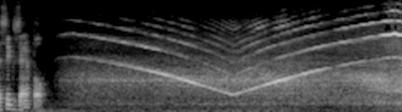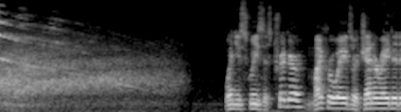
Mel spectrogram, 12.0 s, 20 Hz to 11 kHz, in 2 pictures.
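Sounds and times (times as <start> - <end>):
emergency vehicle siren wailing: 0.9 - 8.9.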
